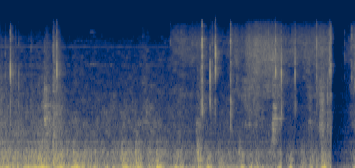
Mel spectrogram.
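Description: Fingers picking and crinkling at small plastic packaging on a tiny toy figure, light clicks and a patch of crinkle in the middle, over a steady low rumble. The sound cuts out briefly near the end.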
